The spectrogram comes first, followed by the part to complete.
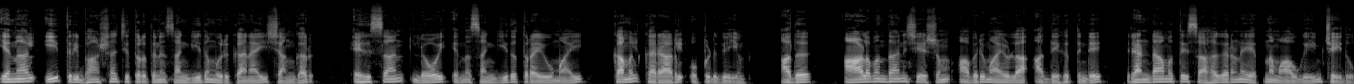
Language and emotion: Malayalam, neutral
